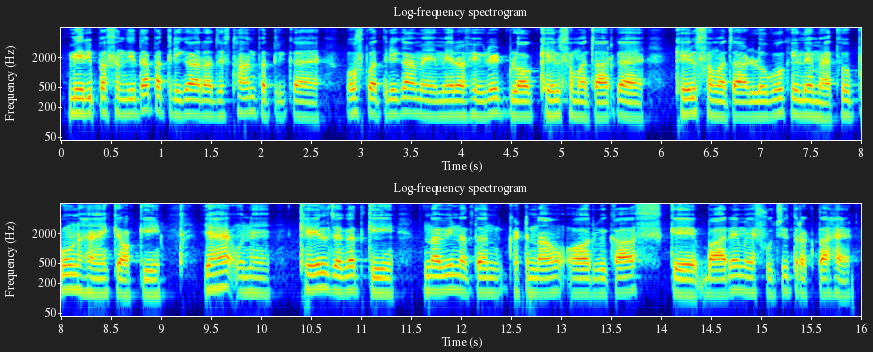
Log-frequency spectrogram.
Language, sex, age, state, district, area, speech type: Hindi, male, 18-30, Rajasthan, Jaipur, urban, spontaneous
